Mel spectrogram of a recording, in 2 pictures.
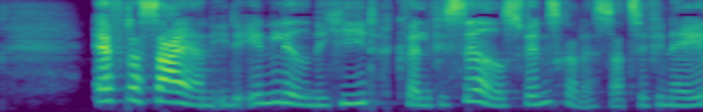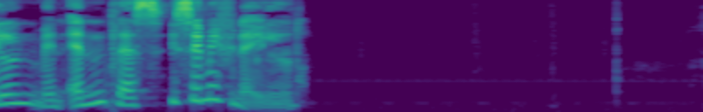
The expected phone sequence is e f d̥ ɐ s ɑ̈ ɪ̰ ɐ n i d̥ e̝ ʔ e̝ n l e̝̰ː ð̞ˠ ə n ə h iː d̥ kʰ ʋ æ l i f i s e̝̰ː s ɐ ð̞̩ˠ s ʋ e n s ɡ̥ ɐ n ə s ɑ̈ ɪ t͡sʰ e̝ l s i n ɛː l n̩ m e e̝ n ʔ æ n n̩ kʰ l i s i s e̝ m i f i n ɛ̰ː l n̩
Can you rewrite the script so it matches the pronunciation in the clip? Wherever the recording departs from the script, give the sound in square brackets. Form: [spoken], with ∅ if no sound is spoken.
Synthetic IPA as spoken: e f d̥ ɐ s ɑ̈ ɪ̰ ɐ n i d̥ e̝ ʔ e̝ n l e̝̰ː ð̞ˠ ə n ə h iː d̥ kʰ ʋ æ l i f i s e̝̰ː [∅] ɐ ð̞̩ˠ s ʋ e n s ɡ̥ ɐ n ə s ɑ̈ ɪ t͡sʰ e̝ l [f] i n ɛː l n̩ m e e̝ n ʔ æ n n̩ [pʰ] l [æ] s i s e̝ m i f i n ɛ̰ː l n̩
